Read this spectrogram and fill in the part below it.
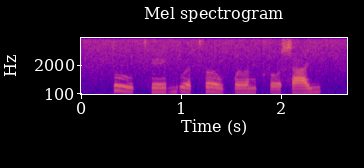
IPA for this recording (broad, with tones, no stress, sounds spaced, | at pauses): t̪ uː˥˨ t̪ʰ e˧ b u˥˨ ə̯ t̪ʰ ɤː˥˨ w p ɤː˧ n kʰ o˩ s a˧˥ j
